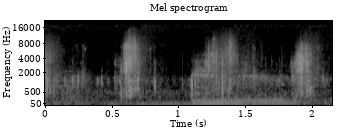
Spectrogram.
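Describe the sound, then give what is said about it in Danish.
Footsteps on the paths at Sluseholmen in the dark: a few slow, soft crunching steps, faint, with a low steady hum partway through. “Nu er det ved at blive sådan forholdsvis mørkt. Jeg går på stierne ved Sluseholmen”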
